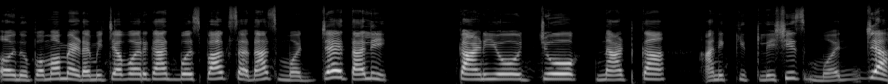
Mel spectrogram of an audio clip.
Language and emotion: Goan Konkani, happy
